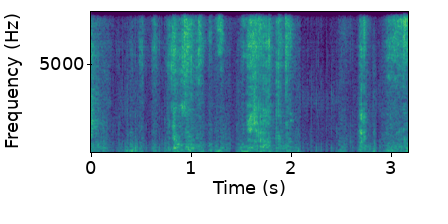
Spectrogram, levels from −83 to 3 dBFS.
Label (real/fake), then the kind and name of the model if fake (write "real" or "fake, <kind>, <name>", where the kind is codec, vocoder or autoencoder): fake, vocoder, Vocos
